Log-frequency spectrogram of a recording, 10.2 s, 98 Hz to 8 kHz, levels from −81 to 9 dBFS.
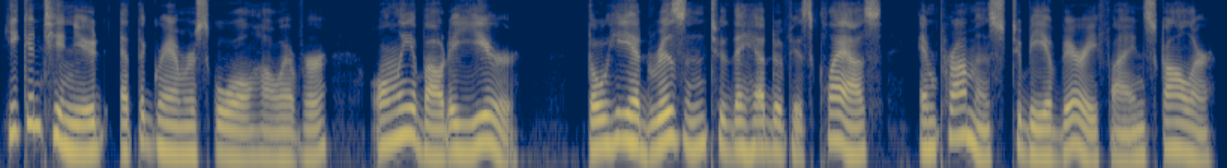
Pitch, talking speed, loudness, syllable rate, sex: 165 Hz, 170 wpm, -19 LUFS, 4.7 syllables/s, female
